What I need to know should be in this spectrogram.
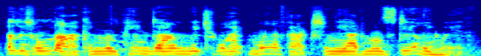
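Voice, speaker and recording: An actress playing a brisk, composed young female military ensign with dry wit in a video game. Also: mid-range voice, level tone, a bit bright, natural voice. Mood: businesslike.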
